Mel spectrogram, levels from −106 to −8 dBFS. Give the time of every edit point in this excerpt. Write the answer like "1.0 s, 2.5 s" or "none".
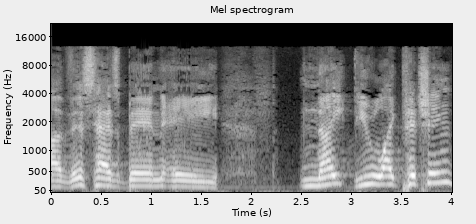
3.0 s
